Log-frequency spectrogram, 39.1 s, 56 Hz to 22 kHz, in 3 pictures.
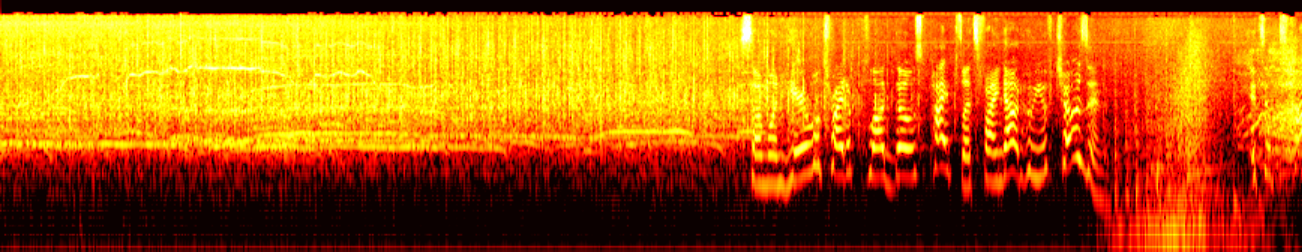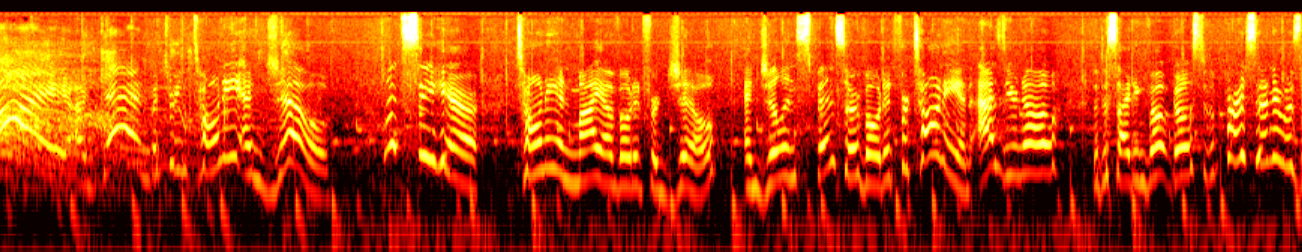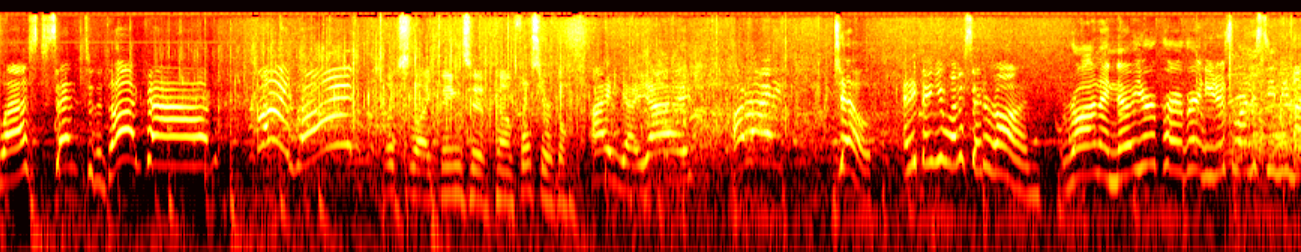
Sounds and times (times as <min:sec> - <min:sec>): Music: 0:00.0 - 0:39.0.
